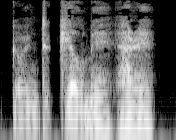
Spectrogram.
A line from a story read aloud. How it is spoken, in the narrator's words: he whispered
